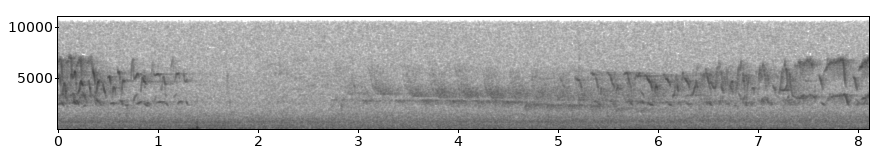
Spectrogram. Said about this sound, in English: The goldfinch here too, and northern cardinal trying to compete.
